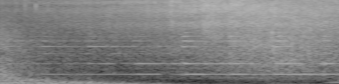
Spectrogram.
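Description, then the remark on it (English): Steady rain pours down in a dense, continuous hiss with a low rumble beneath, while a few faint sustained tones hum in the background. No one speaks. “Perfectly rainy day to match the perfectly murky situation we find ourselves in.”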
